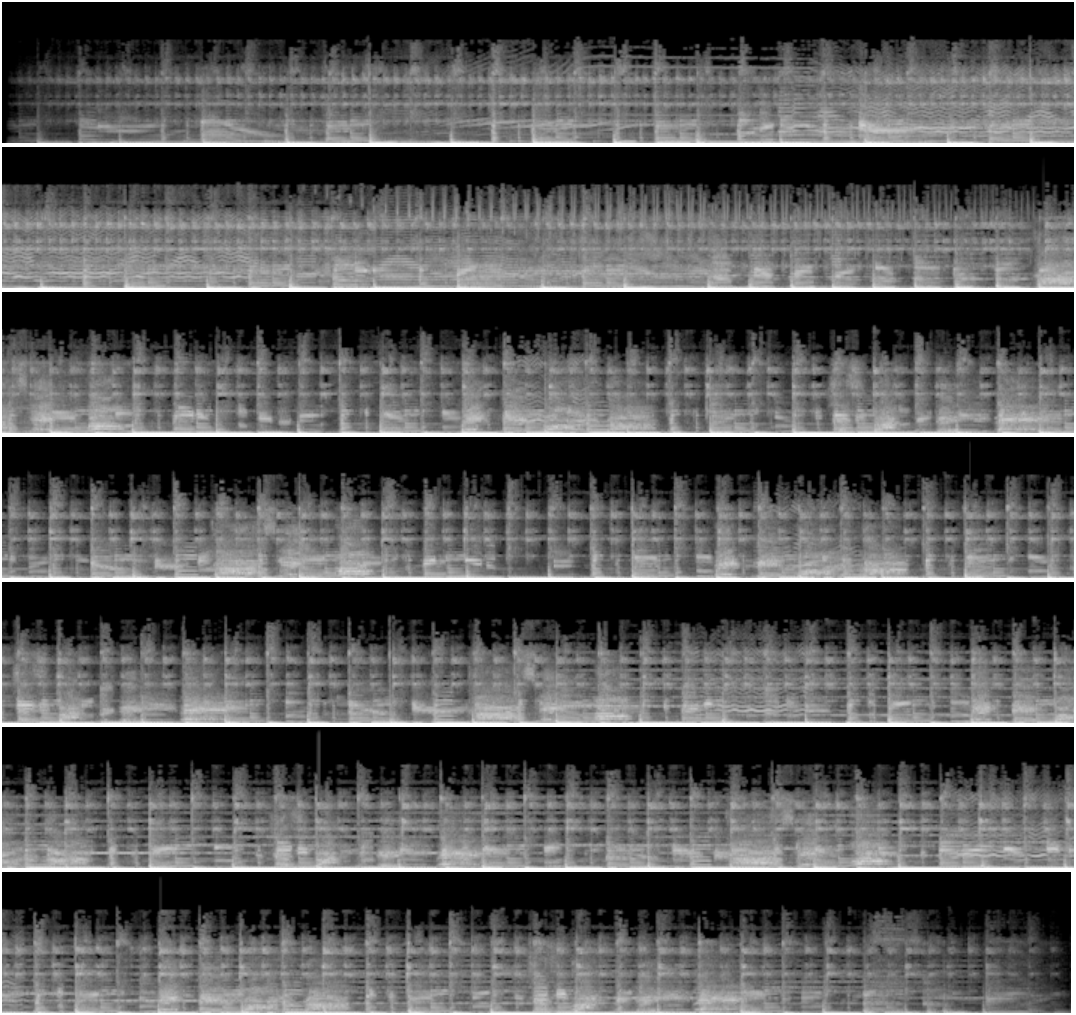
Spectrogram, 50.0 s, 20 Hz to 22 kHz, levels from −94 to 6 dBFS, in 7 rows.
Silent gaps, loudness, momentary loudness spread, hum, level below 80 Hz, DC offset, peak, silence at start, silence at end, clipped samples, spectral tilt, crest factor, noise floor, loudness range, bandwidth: none; -15 LUFS; 6 LU; none; -28 dBFS; under 0.1%; 0 dBFS; 0.25 s; 0.25 s; under 0.1%; -5 dB/octave; 14 dB; -37 dBFS; 2 LU; 15.5 kHz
